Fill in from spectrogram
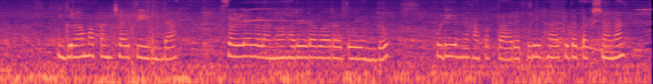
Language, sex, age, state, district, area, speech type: Kannada, female, 18-30, Karnataka, Gadag, urban, spontaneous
